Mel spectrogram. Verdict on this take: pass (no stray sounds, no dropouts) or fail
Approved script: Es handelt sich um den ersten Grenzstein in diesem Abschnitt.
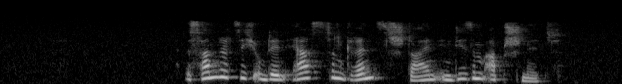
pass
